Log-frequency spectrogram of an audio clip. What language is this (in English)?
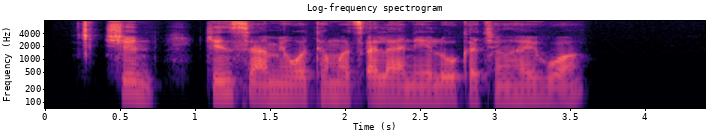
Hausa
